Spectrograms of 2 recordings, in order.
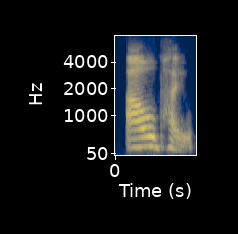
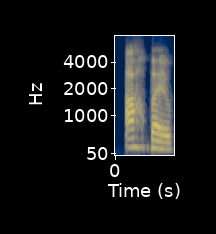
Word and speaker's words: আহ্বায়ক: আহ্বায়ক আমরা অনেকে বলি আহ্বায়ক, আহ্বায়ক নয়, কি হবে? আহ্বায়ক।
